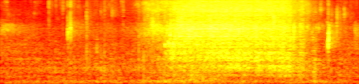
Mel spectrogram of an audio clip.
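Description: Water runs from a tap into an RO pre-filter housing during a home filter wash, a steady rushing gush swelling loudly for a couple of seconds amid light plastic clicks.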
